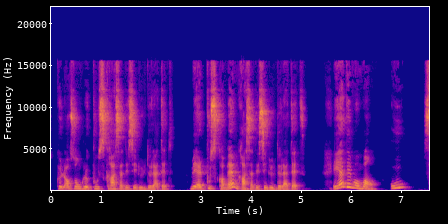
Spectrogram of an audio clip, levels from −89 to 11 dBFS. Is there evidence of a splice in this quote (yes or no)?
no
